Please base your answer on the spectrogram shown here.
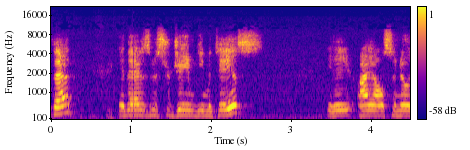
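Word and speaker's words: J. M. DeMatteis: i'm fine with that and that is mr jmd matthias i also know it's pronounced correctly because it says his name rhymes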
